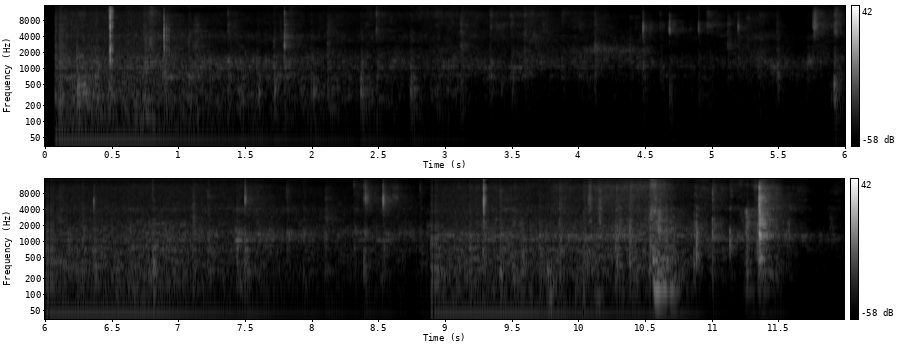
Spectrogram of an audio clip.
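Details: Irregular ticking and clicking sounds with soft rustling and handling noise, and a few sharper knocks near the end; no clear animal voice.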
